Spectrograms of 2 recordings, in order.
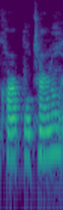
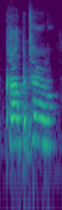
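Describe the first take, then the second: First: It is said in a standard accent. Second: It is said in a Southern accent.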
